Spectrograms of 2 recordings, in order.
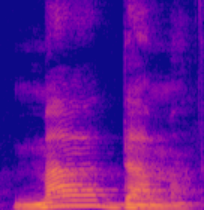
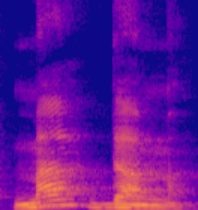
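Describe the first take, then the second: The two takes are said the same way.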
